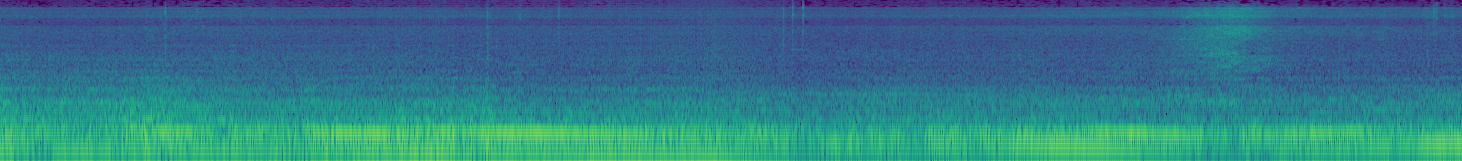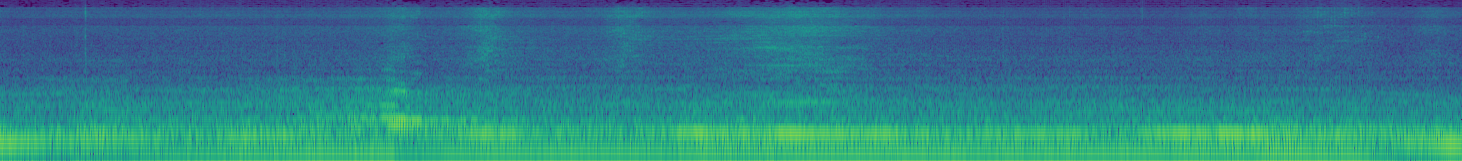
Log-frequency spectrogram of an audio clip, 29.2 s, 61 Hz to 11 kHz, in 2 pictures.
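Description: Toyota 86's 2.0-litre flat-four boxer engine running at low revs, heard from inside the cabin, its low drone rising and falling as the car speeds up and slows in traffic. A few brief higher noises from passing traffic come and go.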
